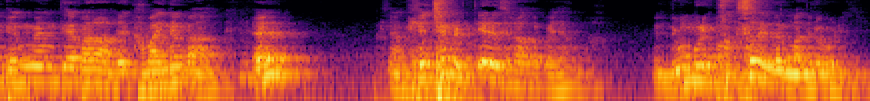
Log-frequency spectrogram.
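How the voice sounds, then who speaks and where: A Gyeongsang-accented male pastor preaches in a high, dark-toned voice. He peppers his teaching with rhetorical questions and quick check-ins. He is recorded from a distance in an echoey room. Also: vocal fry. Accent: Gyeongsang Korean. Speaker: pastor teaching theology students. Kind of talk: expository sermon.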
